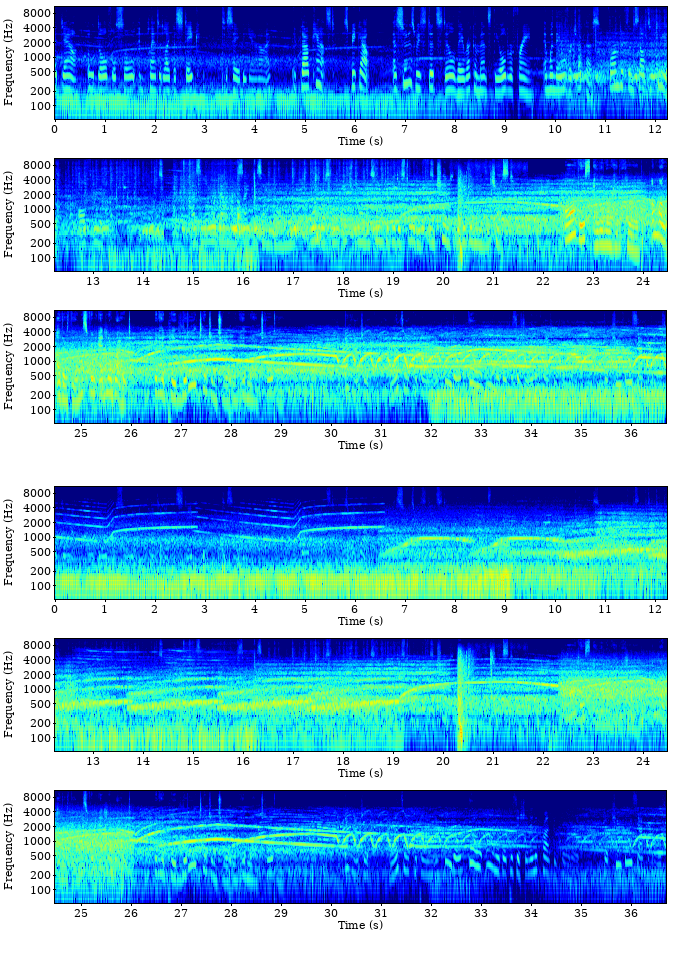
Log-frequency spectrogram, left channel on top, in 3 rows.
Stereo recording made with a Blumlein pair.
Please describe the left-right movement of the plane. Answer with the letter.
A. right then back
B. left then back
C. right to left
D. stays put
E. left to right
C.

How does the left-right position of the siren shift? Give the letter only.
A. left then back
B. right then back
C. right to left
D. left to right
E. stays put
C.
